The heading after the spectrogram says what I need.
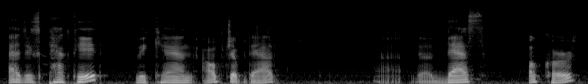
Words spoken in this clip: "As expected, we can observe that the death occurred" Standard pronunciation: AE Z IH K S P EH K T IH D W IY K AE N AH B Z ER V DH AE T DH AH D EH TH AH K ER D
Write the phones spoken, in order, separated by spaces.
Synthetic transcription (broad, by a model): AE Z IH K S P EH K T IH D W IY K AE N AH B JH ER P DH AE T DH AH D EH S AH K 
